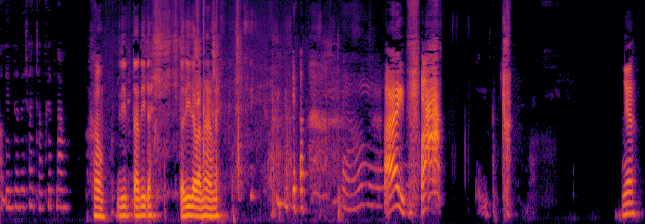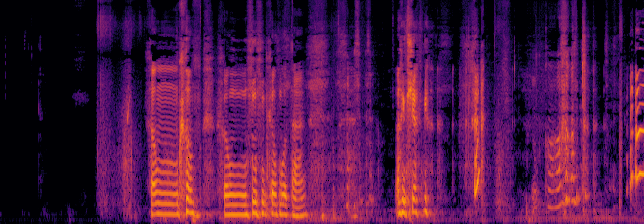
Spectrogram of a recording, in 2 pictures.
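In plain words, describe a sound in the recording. A young man talks and laughs playfully, close by.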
